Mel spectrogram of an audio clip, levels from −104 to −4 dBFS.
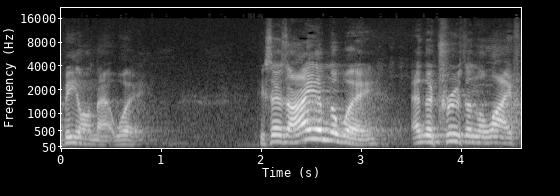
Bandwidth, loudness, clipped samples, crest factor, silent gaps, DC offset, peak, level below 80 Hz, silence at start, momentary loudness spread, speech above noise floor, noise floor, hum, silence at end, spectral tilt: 14 kHz; -21 LUFS; under 0.1%; 20 dB; none; under 0.1%; -2 dBFS; -78 dBFS; 0 s; 16 LU; 39 dB; -59 dBFS; none; 0 s; -5 dB/octave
